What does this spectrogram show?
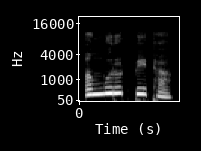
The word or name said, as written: ಅಂಬುರುಟ್ಪೀಠ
